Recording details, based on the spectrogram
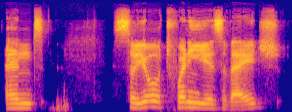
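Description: A man's voice: on the high side, takes it slowly, poor audio. Enthusiastic male podcast host. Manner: enthusiastic, with frequent restarts. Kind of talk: podcast interview.

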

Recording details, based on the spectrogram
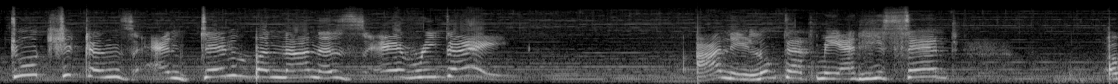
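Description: A woman voicing an earnest Austrian man with an Austrian accent, deliberately telling a comic childhood story over music. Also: high voice, exaggerated voice, rough recording. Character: Austrian man named Herman earnestly recalling his schooldays.

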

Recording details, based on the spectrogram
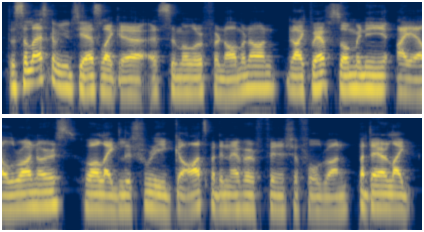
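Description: A man's voice: lowish voice, steady tone, fast, hardly any pauses, fairly bright tone. A man hosting a casual podcast interview, chatty, leaning on "like" and laughing often. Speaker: podcast host.

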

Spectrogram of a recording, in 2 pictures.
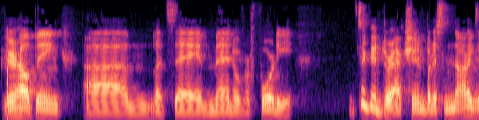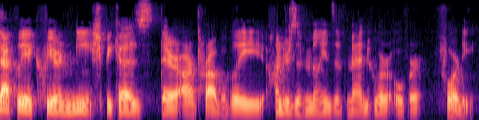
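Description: Man, podcast host, very deep voice, energetic, emphatic, slightly groggy, a bit dull lo-fi sound. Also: normal speed. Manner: energetic, emphatic, repeats words for stress. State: groggy morning voice. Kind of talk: casual solo podcast coaching talk.

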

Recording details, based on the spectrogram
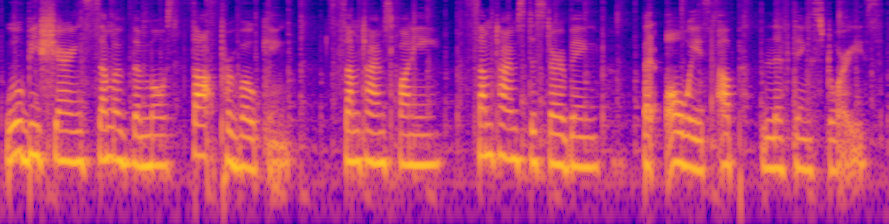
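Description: A woman's voice: lowish voice, steady tone, measured pace, a little mellow. A woman from Ethiopia reading scripted narration as the host of a podcast. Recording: music under the voice. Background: background music.

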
